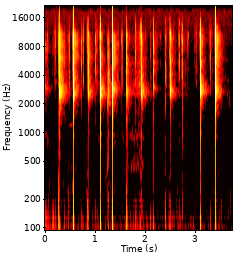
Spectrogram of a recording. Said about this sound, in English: You snap your fingers.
